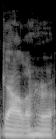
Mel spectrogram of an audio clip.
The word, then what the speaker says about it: Gallagher: They stopped saying Gallagher. It's pronounced Gallagher. I get it. And Gallagher even said that his family prefers people get it right.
